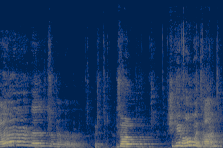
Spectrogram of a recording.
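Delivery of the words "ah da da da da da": happy soap humming. Pretend. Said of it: "I'm like".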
